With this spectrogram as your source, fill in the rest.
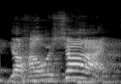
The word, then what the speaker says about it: Yahawashi: of all nations for the correct pronunciation of the name of the most high which is Yahawah Bahashim and the name Yahawashi his only begotten son Bahashim Yahawashi. So Yahawah, Bahashim, Yahawashi, those are the names everybody hates to hear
